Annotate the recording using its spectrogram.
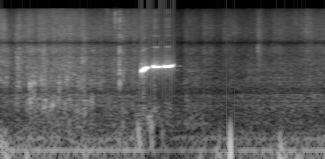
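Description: A single short whistle about halfway through, sliding up into one held high note, given to a hunting dog searching cover for a shot pigeon.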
